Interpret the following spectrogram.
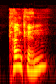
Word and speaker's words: Kunken: Kungan. Am I pronouncing that right?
